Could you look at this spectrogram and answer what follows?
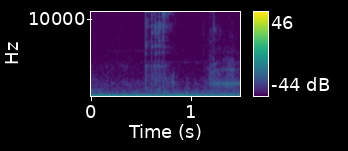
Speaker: upon achieving the torque load of 15 lbs inch, which is quite small load, you can hear the idle rotation of the head, preventing the overtightening of the scope's mounting screws.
